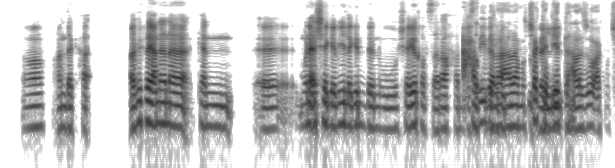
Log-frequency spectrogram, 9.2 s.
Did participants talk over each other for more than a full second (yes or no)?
yes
